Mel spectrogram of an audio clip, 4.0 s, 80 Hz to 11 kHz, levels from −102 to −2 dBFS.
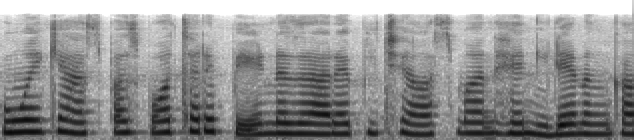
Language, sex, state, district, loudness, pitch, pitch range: Hindi, female, Bihar, Katihar, -14 LUFS, 245 Hz, 230-265 Hz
